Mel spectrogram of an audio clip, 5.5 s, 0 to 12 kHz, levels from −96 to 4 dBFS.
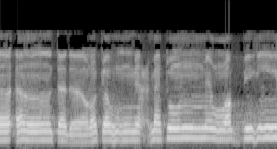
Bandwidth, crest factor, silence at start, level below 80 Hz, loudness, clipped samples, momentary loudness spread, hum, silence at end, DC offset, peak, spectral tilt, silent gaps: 6.2 kHz; 14 dB; 0 s; -58 dBFS; -15 LUFS; under 0.1%; 4 LU; none; 0 s; under 0.1%; 0 dBFS; -7 dB/octave; none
